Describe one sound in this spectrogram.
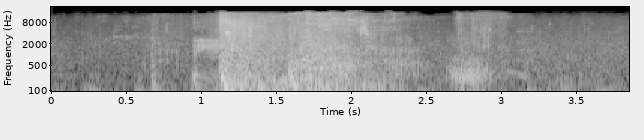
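A loud magical whoosh bursts out and fades.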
